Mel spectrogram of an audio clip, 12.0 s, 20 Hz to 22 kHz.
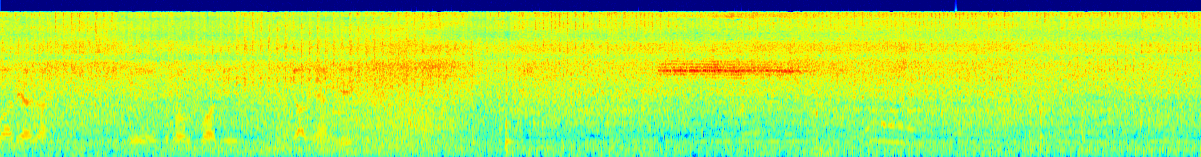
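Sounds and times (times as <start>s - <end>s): scooter engine idling: 0.0s - 12.0s.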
